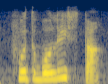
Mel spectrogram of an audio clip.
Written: futbolista

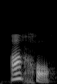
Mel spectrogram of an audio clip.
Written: ajo

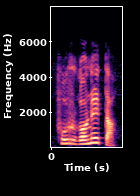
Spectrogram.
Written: furgoneta

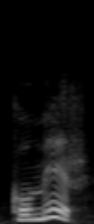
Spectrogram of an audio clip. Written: comer

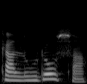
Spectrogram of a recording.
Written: calurosa

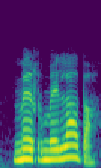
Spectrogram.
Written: mermelada

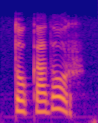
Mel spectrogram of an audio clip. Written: tocador

